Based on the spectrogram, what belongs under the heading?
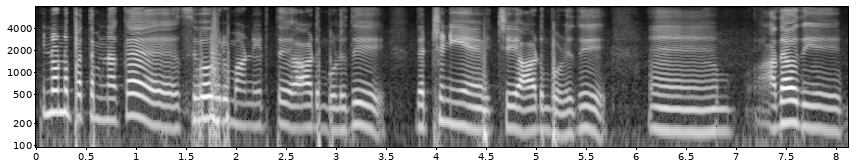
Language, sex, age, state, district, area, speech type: Tamil, female, 60+, Tamil Nadu, Erode, urban, spontaneous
